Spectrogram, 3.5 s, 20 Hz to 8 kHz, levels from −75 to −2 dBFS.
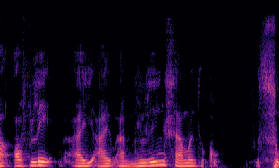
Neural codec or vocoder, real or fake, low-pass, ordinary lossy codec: codec, 16 kHz, 16 kbps, FunCodec, trained on LibriTTS, 50 frames a second; fake; 7.2 kHz; none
